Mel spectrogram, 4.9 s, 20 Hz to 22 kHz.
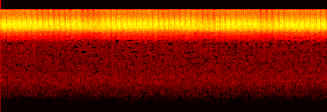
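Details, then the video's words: Chorus of crickets producing an unbroken, high, metallic trill, evenly sustained with subtle rhythmic flutter and a brief slight dip in loudness midway; faint diffuse hiss underneath, nothing else audible. "Most relaxing cricket sound for 8 hours"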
